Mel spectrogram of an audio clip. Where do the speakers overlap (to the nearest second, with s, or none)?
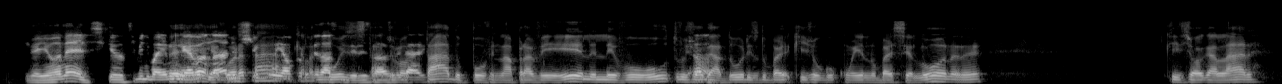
2 s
